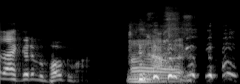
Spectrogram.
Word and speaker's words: Pokémon: Uh, first of all, Pokemon is how it's pronounced.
